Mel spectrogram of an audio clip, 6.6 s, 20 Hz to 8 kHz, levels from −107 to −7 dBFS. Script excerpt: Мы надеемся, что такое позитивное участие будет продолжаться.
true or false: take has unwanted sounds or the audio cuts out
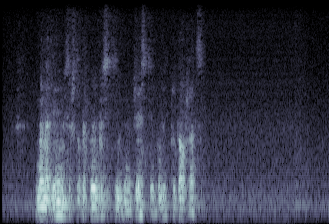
false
